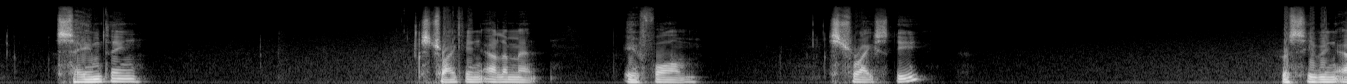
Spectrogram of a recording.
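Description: An elderly man chants slowly and calmly into a close microphone, in short phrases with pauses.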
